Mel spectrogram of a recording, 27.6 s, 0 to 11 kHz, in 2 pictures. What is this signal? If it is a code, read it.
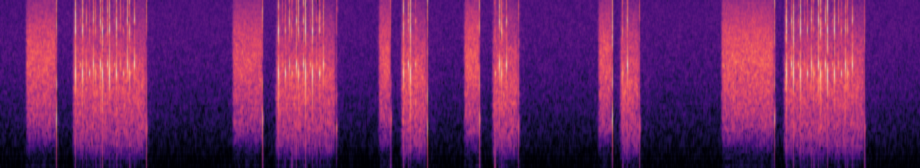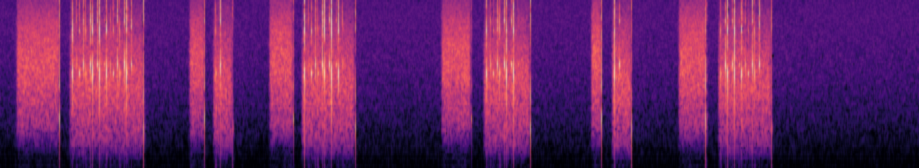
Pulse dialling, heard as a rotary dial, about 10 pulses a second. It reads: 9 7 2 2 1 0 9 1 6 5 1 6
